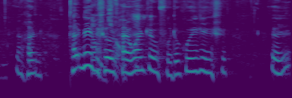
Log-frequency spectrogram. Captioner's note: Mandarin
